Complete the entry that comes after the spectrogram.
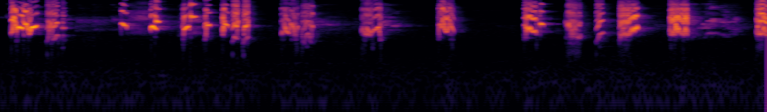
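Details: Lovebirds, a green personata and a green pied personata kept together in an aviary, making a long stretch of shrill scratchy chirps, some doubled, spaced irregularly with short pauses.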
